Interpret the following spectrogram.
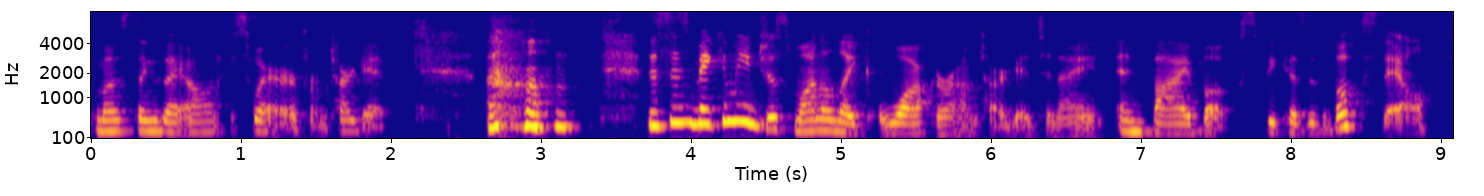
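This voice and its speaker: Reading out live comments on her booktube stream, a young woman with a mid-range voice chats in a loose, rambling way. She giggles often and fills her speech with likes and ums, while a faint Southern US accent creeps into certain words.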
